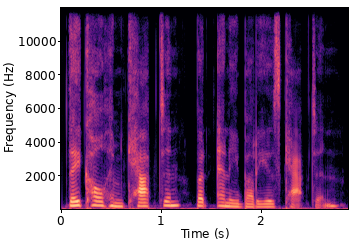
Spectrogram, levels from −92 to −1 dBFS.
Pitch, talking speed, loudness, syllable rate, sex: 200 Hz, 165 wpm, -20 LUFS, 5.2 syllables/s, female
